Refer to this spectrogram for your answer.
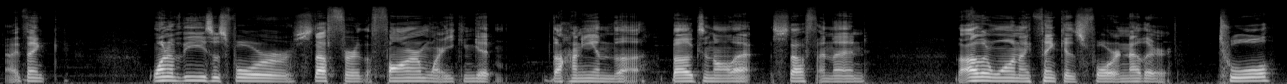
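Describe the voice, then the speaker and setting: A man's voice: fairly high pitch, lively intonation, a little slow, creaky, a bit bright, clear, resonant tone, no echo. A man giving casual, rambling game commentary as a video maker, dismissive and freely swearing.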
